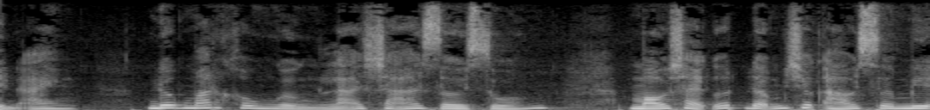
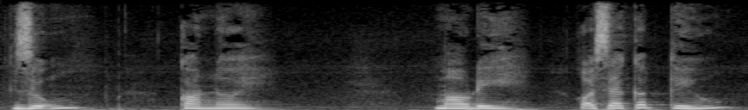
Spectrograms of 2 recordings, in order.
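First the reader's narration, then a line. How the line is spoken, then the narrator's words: Trembling loud call, mother. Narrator (Vietnamese): Mẹ anh run run gọi lớn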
